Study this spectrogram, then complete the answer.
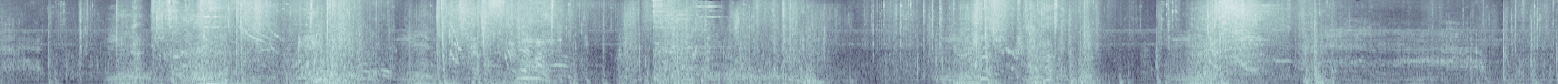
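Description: A glowing blade hums and whooshes through the air in quick swings.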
